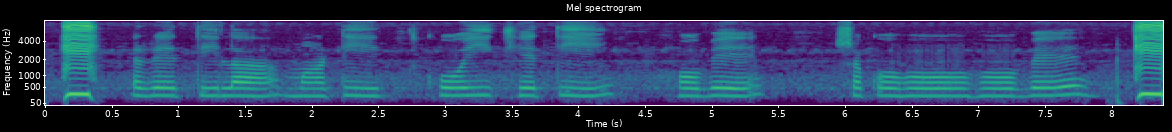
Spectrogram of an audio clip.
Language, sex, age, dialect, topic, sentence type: Magahi, female, 18-24, Northeastern/Surjapuri, agriculture, question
